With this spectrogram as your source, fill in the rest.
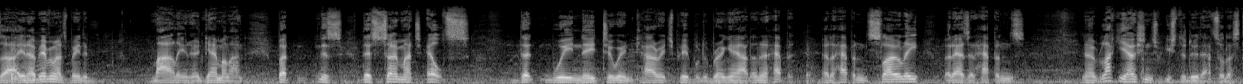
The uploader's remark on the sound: in the green room at the 43rd Port Fairy Folk Festival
